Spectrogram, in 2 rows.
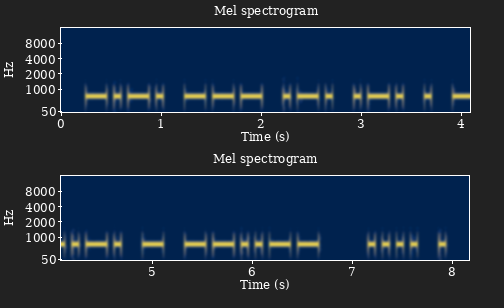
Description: Morse code, heard as a keyed tone, about 17 wpm, 700 Hz. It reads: CORRECT, HE
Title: Sentences from Top 1000 Words - Review Part 2 - 17wpm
